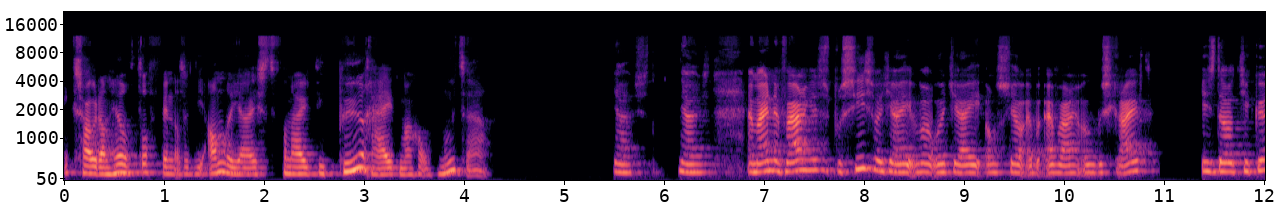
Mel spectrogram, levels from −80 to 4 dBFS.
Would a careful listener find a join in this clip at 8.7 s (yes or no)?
yes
